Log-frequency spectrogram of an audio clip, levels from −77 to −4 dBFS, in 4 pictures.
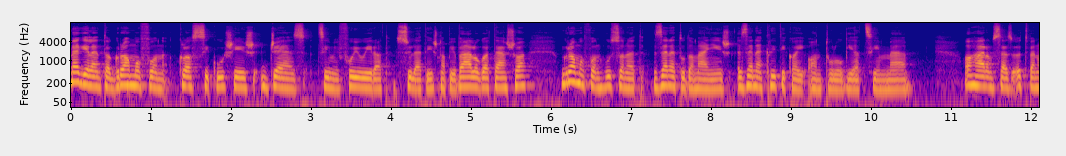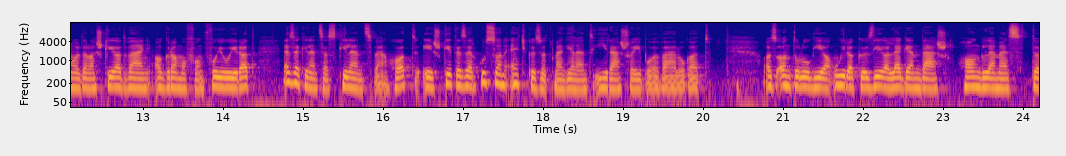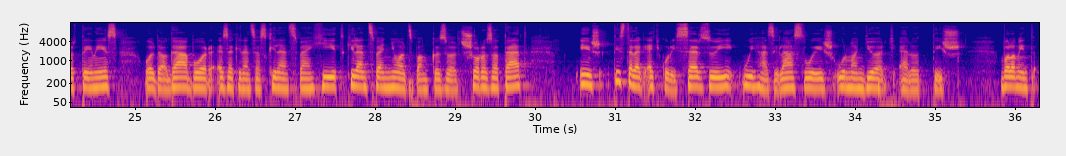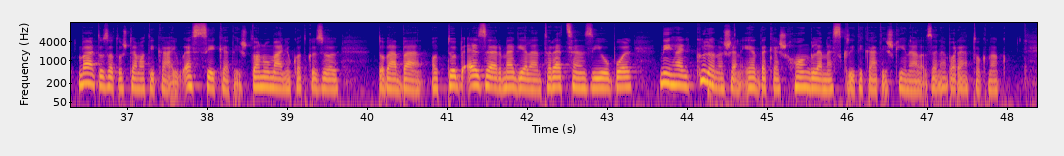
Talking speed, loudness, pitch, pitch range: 95 wpm, -25 LUFS, 150 Hz, 135-160 Hz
